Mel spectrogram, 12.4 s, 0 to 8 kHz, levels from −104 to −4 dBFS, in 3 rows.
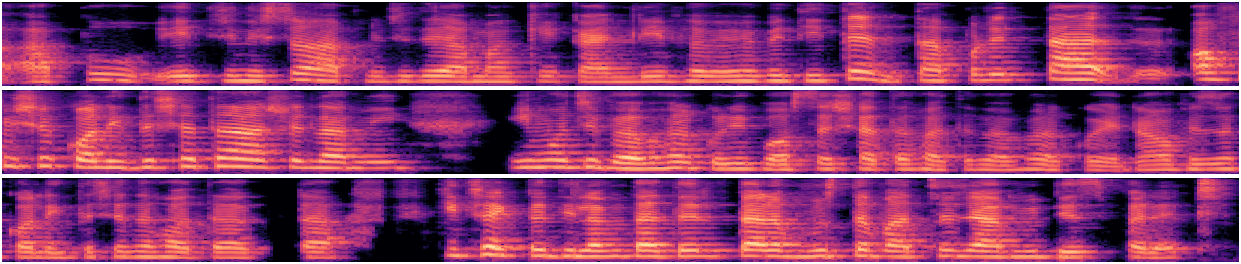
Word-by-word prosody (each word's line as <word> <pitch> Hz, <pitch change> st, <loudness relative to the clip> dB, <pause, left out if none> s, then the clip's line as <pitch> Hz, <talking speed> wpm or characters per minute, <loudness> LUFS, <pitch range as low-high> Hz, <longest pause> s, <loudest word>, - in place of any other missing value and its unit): আপু 170 Hz, +6 st, -8 dB, 0.2 s
এই 180 Hz, -, 0 dB
জিনিসটা 190 Hz, +2 st, -3 dB
আপনি 185 Hz, 0 st, -14 dB
যদি 185 Hz, +1 st, -4 dB
আমাকে 170 Hz, 0 st, -7 dB
কাইন্ডলি 165 Hz, +1 st, -3 dB
এভাবে, 180 Hz, 0 st, -3 dB
এভাবে 185 Hz, +1 st, -1 dB
দিতেন, 255 Hz, +7 st, +2 dB
তারপরে 200 Hz, +2 st, -2 dB, 0.2 s
তার 240 Hz, -1 st, +8 dB, 0.4 s
অফিসের 290 Hz, +3 st, -3 dB
কলিগদের 245 Hz, -1 st, +2 dB
সাথে 280 Hz, +1 st, +2 dB
আসলে 245 Hz, -3 st, -2 dB
আমি 215 Hz, 0 st, -4 dB, 0.5 s
ইমোজি 255 Hz, 0 st, 0 dB
ব্যবহার 200 Hz, +3 st, +4 dB
করি, 190 Hz, 0 st, -1 dB
বসের 170 Hz, +2 st, -3 dB
সাথে 180 Hz, 0 st, -2 dB
হয়তো 165 Hz, -1 st, -5 dB
ব্যবহার 160 Hz, +1 st, -6 dB
করি 155 Hz, -2 st, -7 dB
না। -, -, -6 dB
অফিসের 180 Hz, +2 st, -6 dB
কলিগদের 175 Hz, 0 st, -4 dB
সাথে 190 Hz, 0 st, -2 dB
হয়তো 180 Hz, 0 st, -2 dB
একটা 170 Hz, +2 st, -7 dB, 0.4 s
কিছু 240 Hz, +3 st, -1 dB
একটা 250 Hz, -2 st, 0 dB
দিলাম 205 Hz, -1 st, +5 dB
তাদের 210 Hz, 0 st, +6 dB
তারা 215 Hz, -1 st, +9 dB
বুঝতে 215 Hz, +1 st, +1 dB
পারছে 195 Hz, +1 st, 0 dB
যে -, -, +6 dB
আমি 195 Hz, 0 st, -3 dB
ডেসপারেট 180 Hz, -2 st, -3 dB
190 Hz, 200 wpm, -22 LUFS, 175-220 Hz, 0.5 s, তারা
